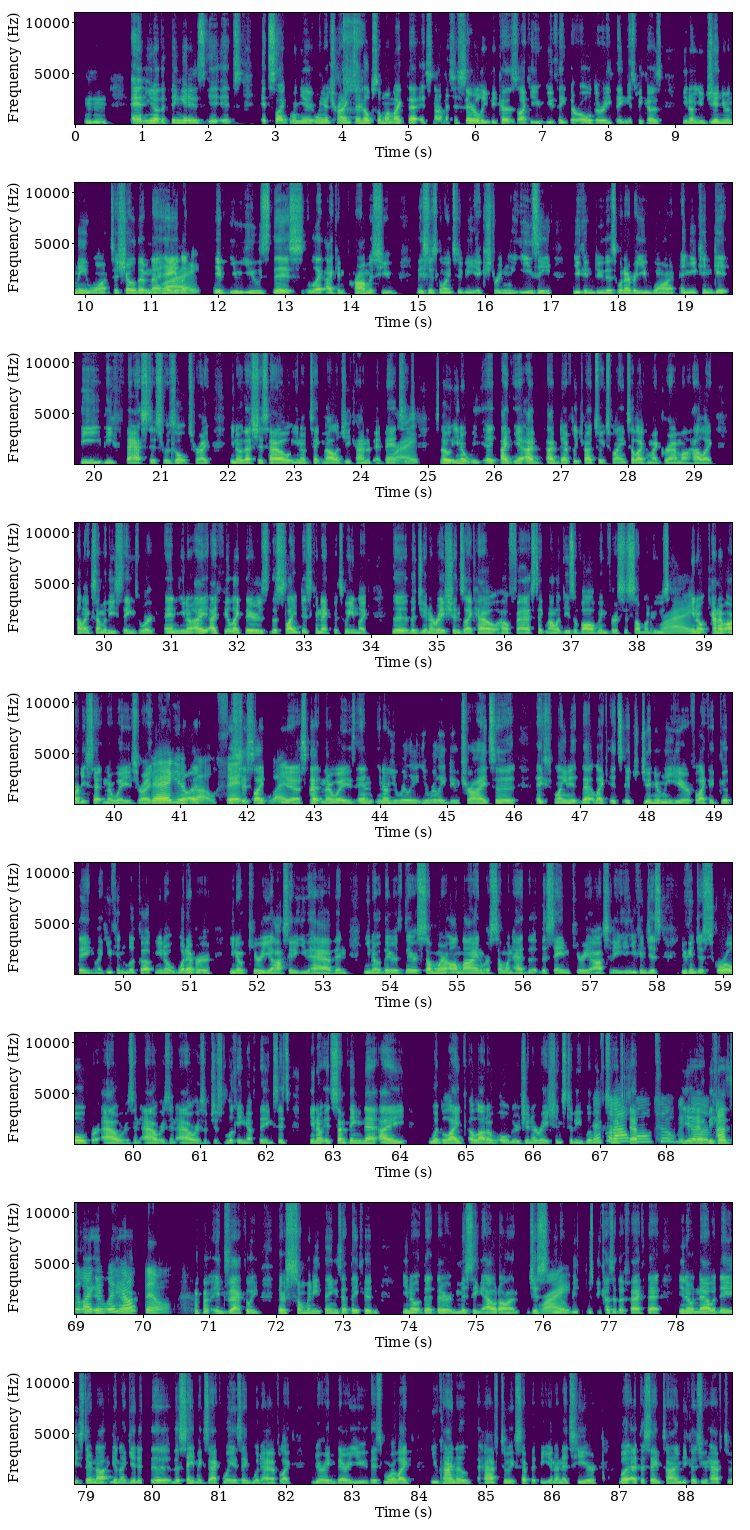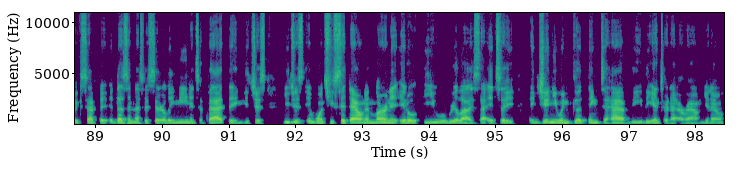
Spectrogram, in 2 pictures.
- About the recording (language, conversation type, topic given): English, unstructured, How has the internet changed the way we find information?
- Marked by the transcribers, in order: other background noise; tapping; unintelligible speech; chuckle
